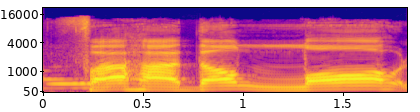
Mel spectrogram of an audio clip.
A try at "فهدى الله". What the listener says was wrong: لام کو موٹا کریں،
